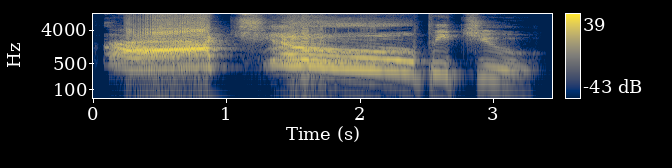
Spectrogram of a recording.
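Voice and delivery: loud fake sneeze with the word; sneezed password. A narrator's reading. Kitten sneezing the password into the dog's ear. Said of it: "half sneezed and half spoke".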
